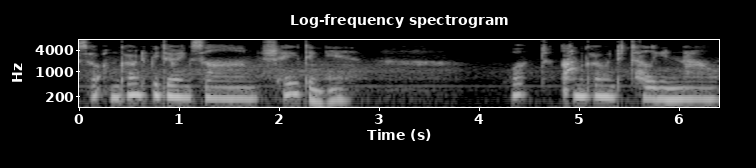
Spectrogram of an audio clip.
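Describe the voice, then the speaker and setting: Soft-spoken whispering at a very slow pace, with long, frequent pauses. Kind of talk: ASMR art tutorial voiceover, soft-spoken talk to camera. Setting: voiceover recorded separately over original video.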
